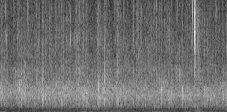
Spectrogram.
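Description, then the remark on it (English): An audience, standing, claps steadily for graduates of the Community Leadership Course for Veterans, a dense, continuous patter of many hands at even loudness, with no voices standing out over it. “Please stand up and let's please give them a round of applause.”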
